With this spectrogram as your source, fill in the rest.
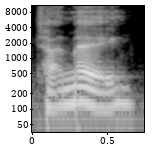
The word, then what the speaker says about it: tamei: that is called timain if you want to spell that out transliterated t-a-m-e-i time a and that which is time a is those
